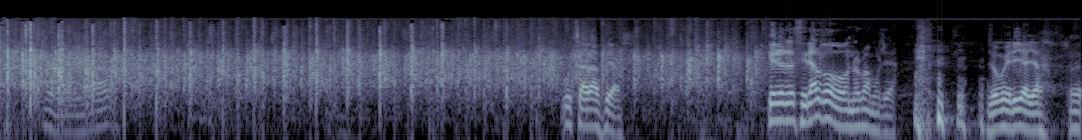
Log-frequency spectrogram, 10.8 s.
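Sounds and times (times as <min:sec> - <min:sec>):
audience applause: 0:00.0 - 0:08.3
speech: 0:05.6 - 0:06.4, 0:07.7 - 0:10.8.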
